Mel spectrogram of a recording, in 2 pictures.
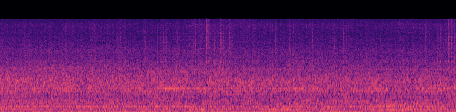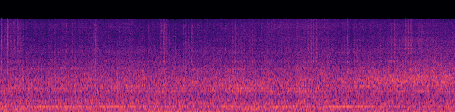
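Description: Steady road and wind noise from a vehicle driving at highway speed, with a low engine hum whose pitch shifts slightly now and then.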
